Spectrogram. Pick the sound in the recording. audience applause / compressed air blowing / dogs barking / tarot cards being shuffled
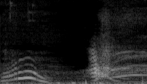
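dogs barking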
